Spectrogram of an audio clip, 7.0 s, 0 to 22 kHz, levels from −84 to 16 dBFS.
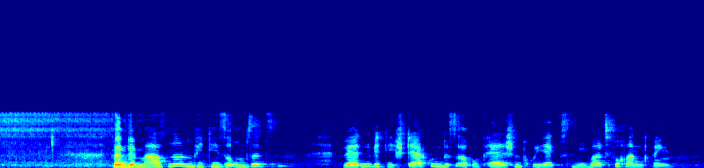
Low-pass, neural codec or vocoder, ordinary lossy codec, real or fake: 7.2 kHz; codec, 16 kHz, 4 kbps, FunCodec, trained on Chinese and English, 50 frames a second; none; fake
